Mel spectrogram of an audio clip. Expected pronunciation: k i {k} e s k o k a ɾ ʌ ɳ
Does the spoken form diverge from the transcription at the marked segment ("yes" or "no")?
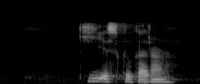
yes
